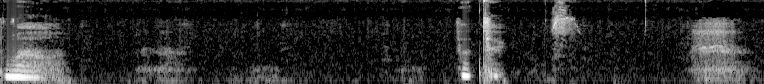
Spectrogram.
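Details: Female sneezing at night from a tickling nose: quiet sighing breaths and sniffs around a sharp sneeze burst with a pre-sneeze catch; poor audio, stitched clips.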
